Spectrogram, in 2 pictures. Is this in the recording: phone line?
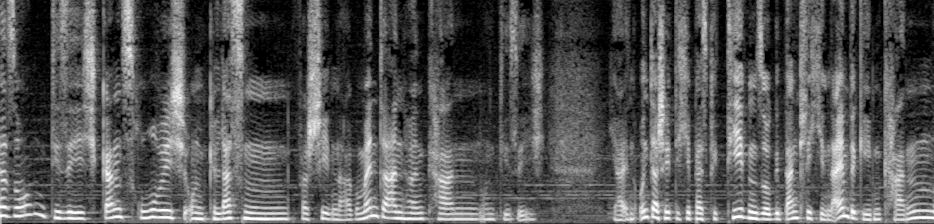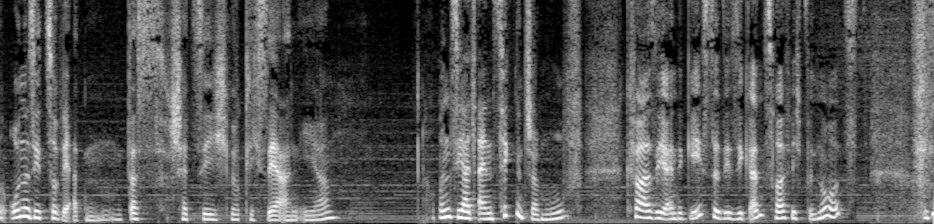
no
